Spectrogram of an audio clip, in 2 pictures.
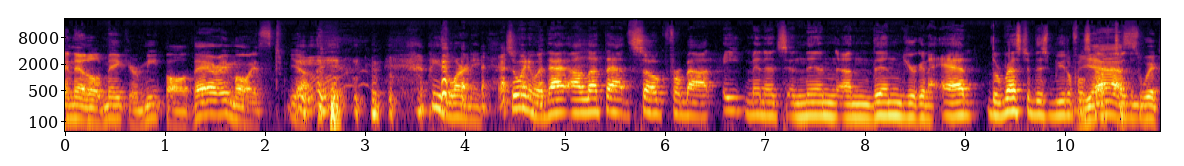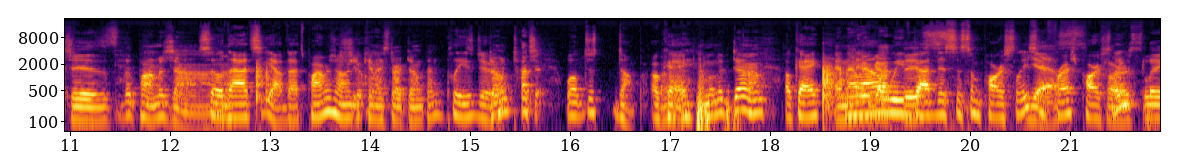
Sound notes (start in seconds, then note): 2.3 laugh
